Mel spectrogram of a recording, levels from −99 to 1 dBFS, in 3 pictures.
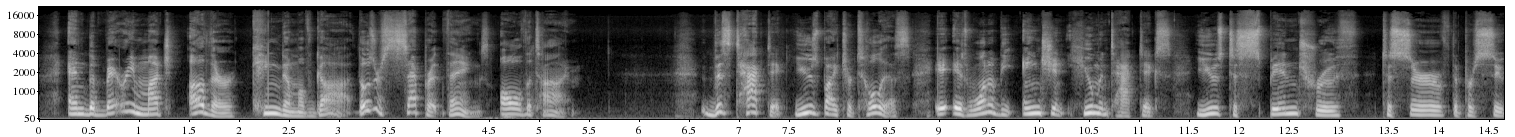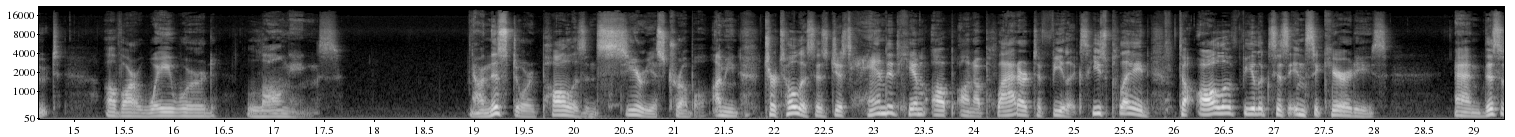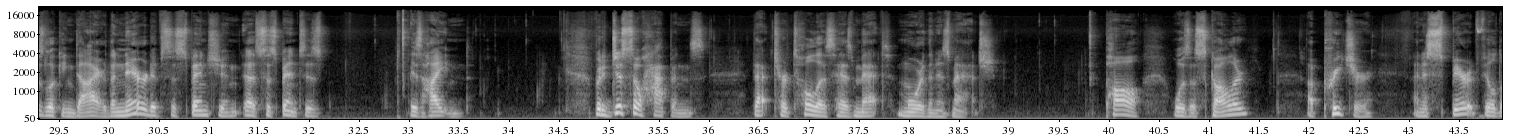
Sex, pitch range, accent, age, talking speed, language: male, 125-195 Hz, American, 30-49, 140 wpm, English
